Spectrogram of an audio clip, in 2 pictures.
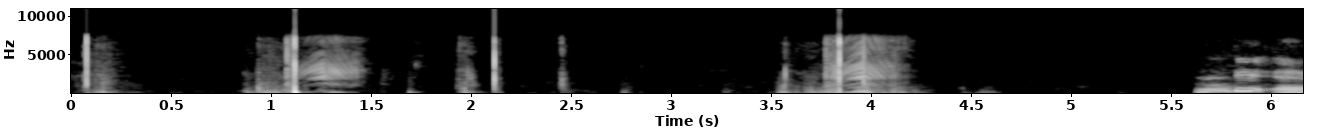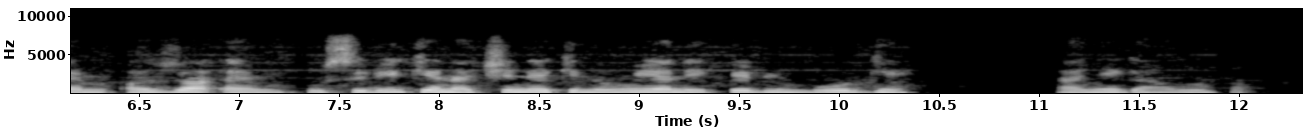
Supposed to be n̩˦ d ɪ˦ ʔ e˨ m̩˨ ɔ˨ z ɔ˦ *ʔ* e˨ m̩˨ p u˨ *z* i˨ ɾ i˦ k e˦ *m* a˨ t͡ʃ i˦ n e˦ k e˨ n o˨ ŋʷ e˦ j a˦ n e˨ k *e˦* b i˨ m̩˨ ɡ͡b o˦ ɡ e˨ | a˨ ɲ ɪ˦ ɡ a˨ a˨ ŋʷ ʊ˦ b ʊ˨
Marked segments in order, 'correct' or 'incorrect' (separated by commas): correct, incorrect, incorrect, correct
